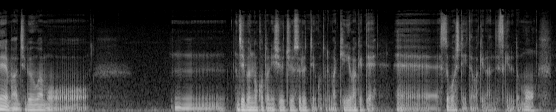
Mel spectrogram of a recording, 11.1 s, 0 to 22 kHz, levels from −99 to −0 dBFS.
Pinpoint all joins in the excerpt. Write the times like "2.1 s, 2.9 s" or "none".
4.6 s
